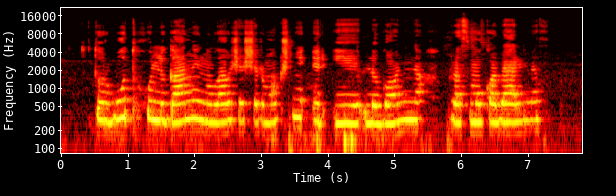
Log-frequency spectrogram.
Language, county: Lithuanian, Alytus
